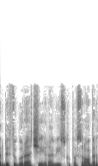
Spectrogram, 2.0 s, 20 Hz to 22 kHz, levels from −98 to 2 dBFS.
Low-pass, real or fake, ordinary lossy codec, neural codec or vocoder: 10.8 kHz; fake; MP3, 48 kbps; autoencoder, 48 kHz, 32 numbers a frame, DAC-VAE, trained on Japanese speech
